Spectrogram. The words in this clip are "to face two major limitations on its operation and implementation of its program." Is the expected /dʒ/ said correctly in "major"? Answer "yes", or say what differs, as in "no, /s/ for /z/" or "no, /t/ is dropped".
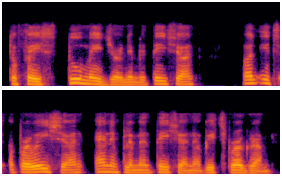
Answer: yes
